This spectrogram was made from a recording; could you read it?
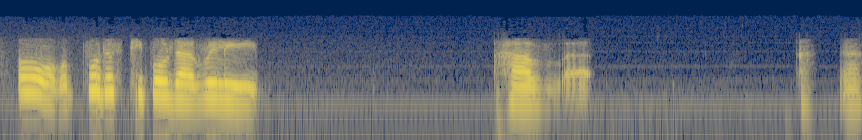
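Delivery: choked up, voice breaking, struggling for composure. A guest in an interview answering who their book is for, choked up. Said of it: "while you get composed again".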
